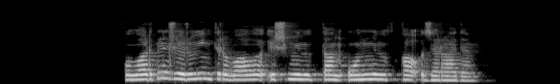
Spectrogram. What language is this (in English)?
Kazakh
